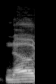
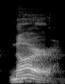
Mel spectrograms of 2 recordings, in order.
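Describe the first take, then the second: First: It is said in a plain accent. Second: It is said in an Australian accent.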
